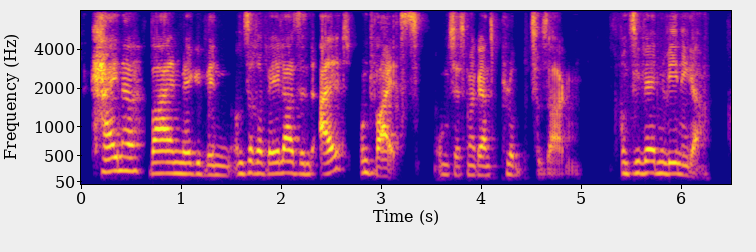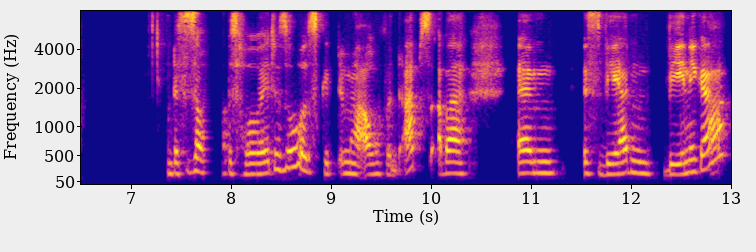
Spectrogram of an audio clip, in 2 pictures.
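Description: A woman's voice: mid-range voice, darkish tone, breathy edge. A woman with a German accent explains things as an expert interview guest, informal and emphatic, often correcting herself as she thinks aloud.

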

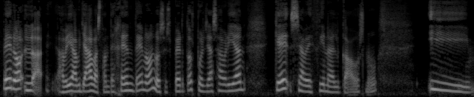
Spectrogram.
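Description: A woman's voice: fairly high pitch, a little slow, no room sound. A woman with an accent from Spain co-hosts a radio programme, explaining things step by step in casual, conversational language. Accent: Spanish from Spain. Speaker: radio programme co-host presenting a segment.

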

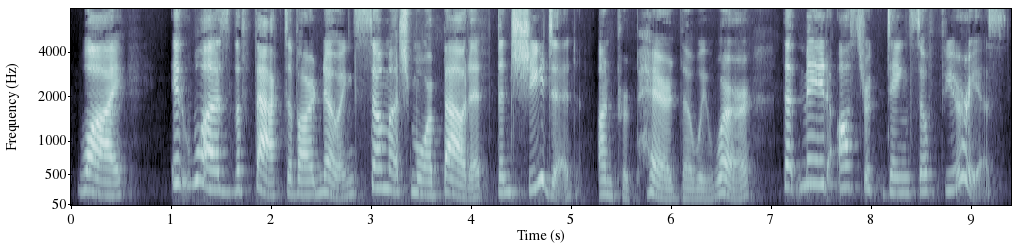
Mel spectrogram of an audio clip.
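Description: A grand society matron played by an actress in a radio play, with a fairly high voice full of emphatic swings. She is pompous, formal and disapproving. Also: sing-song, a little slow, fairly bright tone, exaggerated voice. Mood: self-important.

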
